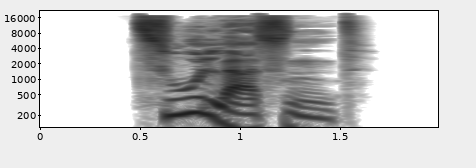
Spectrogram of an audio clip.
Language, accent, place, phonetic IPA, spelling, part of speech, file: German, Germany, Berlin, [ˈt͡suːˌlasn̩t], zulassend, verb, De-zulassend.ogg
- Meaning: present participle of zulassen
